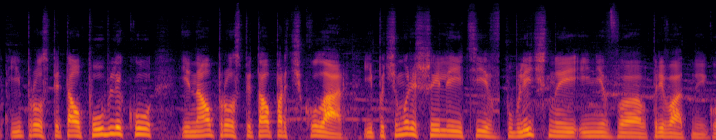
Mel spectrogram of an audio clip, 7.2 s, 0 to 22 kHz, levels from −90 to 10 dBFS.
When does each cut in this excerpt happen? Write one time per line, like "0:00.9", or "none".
none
